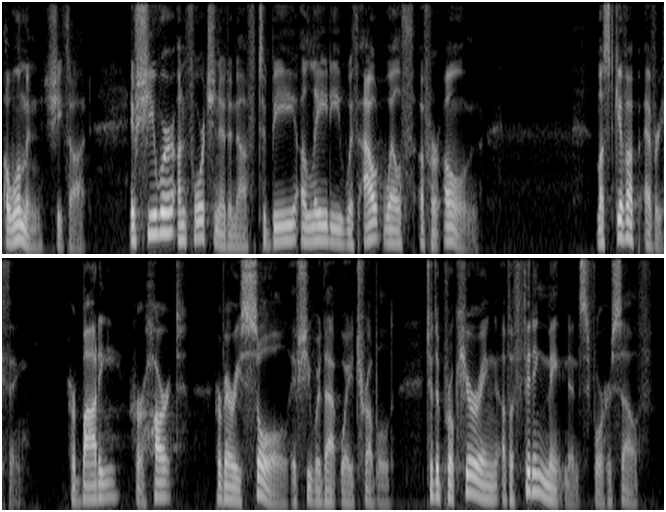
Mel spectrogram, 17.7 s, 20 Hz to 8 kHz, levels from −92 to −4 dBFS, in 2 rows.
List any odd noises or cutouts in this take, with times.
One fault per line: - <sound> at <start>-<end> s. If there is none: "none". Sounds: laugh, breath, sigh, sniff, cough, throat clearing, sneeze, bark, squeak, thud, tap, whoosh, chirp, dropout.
none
